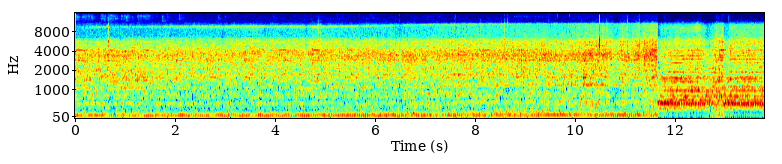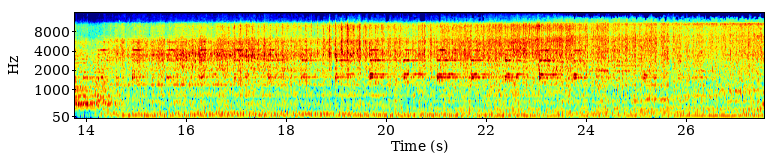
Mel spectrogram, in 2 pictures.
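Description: Two diesel freight locomotives, a GE ES44AH leading and an EMD SD70AC trailing, approaching and passing with a steady deep engine rumble and rail noise. One locomotive horn blast of about three seconds sounds about twelve seconds in.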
